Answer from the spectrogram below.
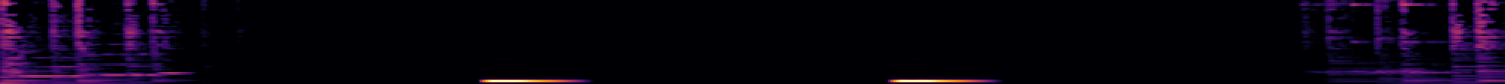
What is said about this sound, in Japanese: うんこれはあれですか、飛行機が着陸する時とかあやつ、なんか。そうです。飛行機のシートベルト着用サインの。ね、ああ、そうそうそう。そうう。んうん。これ、うちこれ聞くと、ああ、旅立ち、みたいな。ああ、着くぞみたいな。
